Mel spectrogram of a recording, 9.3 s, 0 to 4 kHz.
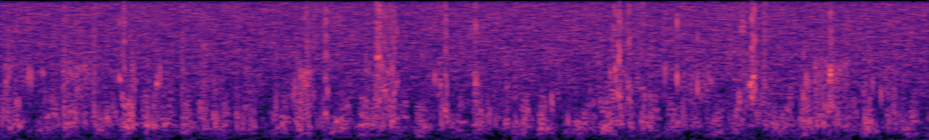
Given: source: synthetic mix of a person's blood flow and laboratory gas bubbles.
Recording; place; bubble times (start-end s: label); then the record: Doppler ultrasound of blood flow; precordium
0.00-0.35 s: bubbles
0.41-0.48 s: bubbles
0.56-1.10 s: bubbles
1.17-1.68 s: bubbles
1.80-2.25 s: bubbles
2.34-2.41 s: bubbles
2.46-2.59 s: bubbles
2.72-2.81 s: bubbles
2.88-3.32 s: bubbles
3.62-4.00 s: bubbles
4.20-4.54 s: bubbles
4.71-5.25 s: bubbles
5.48-5.60 s: bubbles
5.64-5.72 s: bubbles
5.96-6.54 s: bubbles
6.62-7.18 s: bubbles
7.26-7.84 s: bubbles
7.96-8.52 s: bubbles
8.61-9.07 s: bubbles
9.27-9.30 s: bubbles
From the record:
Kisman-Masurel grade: 243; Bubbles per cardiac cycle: several, 3 to 8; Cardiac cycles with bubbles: 100%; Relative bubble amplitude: loud (0.450 to 0.775); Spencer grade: 3 (all of the cardiac periods contain showers or single bubble signals, but not dominating or overriding the cardiac motion signals); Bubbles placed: anywhere in the cardiac cycle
